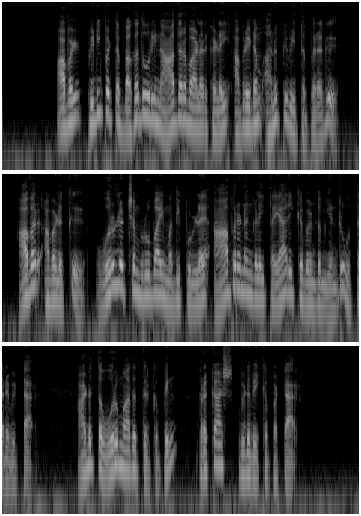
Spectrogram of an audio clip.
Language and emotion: Tamil, neutral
